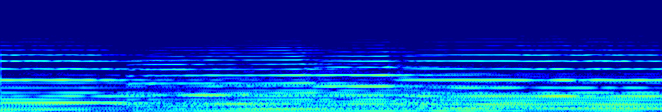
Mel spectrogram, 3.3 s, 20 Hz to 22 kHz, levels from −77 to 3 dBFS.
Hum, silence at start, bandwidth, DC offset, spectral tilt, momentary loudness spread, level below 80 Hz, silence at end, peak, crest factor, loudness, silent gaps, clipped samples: none; 0 s; 7.4 kHz; under 0.1%; -7 dB/octave; 5 LU; -50 dBFS; 0 s; -24 dBFS; 12 dB; -36 LUFS; none; under 0.1%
